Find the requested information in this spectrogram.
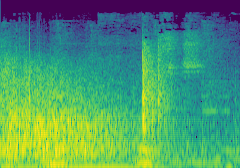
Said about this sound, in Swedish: Ja, han skjuter honom i eh, axeln så han eh, snubblar till.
